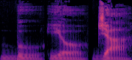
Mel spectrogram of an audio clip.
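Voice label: "buyoja", concatenated syllables; Affixing experiment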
